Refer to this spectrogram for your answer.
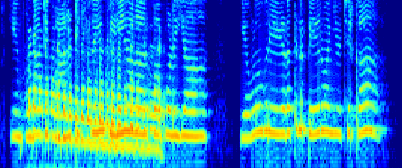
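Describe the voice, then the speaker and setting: A woman does a cartoonish character voice at an extremely high pitch with monotone, flat intonation. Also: moderate pace. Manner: deferential, keeps saying "annachi".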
